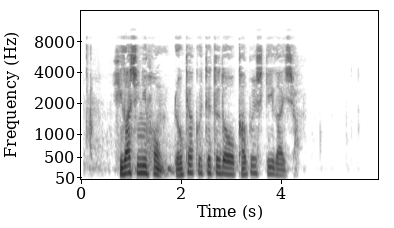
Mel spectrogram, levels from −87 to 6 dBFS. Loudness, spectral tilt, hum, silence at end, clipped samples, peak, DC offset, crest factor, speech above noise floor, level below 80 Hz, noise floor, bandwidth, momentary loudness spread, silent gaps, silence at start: -19 LUFS; -5.5 dB/octave; none; 1.6 s; under 0.1%; 0 dBFS; under 0.1%; 20 dB; 62 dB; -62 dBFS; -81 dBFS; 9.4 kHz; 10 LU; none; 0.15 s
